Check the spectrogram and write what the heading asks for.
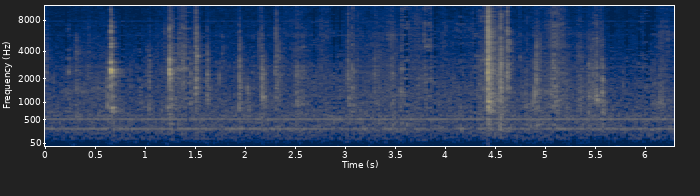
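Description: Light scattered clicks and taps from hands handling a Dish 722 satellite receiver's chassis and front bezel while trying to pry the bezel off, with a quick run of sharper clicks about four and a half seconds in. A faint steady hum lies underneath.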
